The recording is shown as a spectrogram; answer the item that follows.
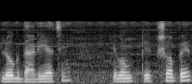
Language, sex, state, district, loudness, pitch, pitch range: Bengali, male, West Bengal, Kolkata, -17 LUFS, 140 Hz, 135-165 Hz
